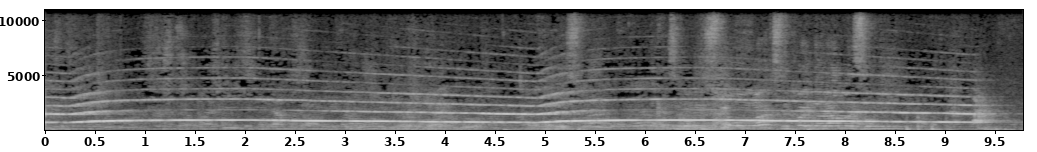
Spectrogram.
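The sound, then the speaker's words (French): A loud, continuous alarm siren from a Quick restaurant, said not to be a fire alarm, wails steadily, rising and falling in slow cycles about every five seconds, with a murmur of people talking underneath before it cuts off at the end. “Le quick là, c'est pas une alarme incendie, ça.”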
